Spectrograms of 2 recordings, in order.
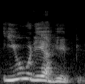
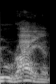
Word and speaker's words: Uriah Heep: para exemplo u hip durante muito tempo eu achava que o nome dessa banda era yuria hip recentemente eu descobri que a pronúncia certa é uraya mas Há controvérsias assim como eu falei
